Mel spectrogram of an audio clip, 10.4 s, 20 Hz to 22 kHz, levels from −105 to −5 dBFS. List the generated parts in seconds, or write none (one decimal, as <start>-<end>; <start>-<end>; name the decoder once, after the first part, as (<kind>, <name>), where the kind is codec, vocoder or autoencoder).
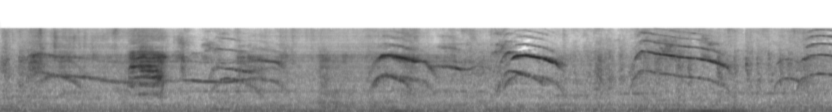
0.4-2.3 (vocoder, WaveNeXt); 3.1-5.7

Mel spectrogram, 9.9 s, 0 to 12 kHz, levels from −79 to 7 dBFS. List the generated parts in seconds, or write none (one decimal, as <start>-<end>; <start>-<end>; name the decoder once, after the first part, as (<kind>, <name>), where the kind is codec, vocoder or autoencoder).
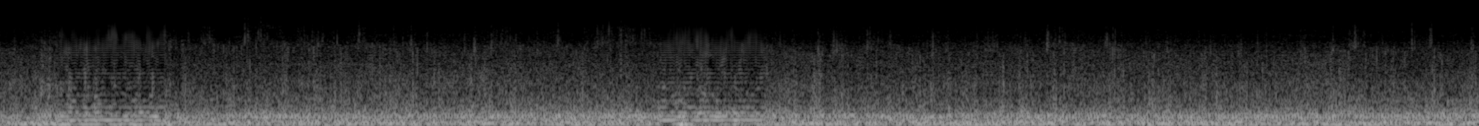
0.4-1.1 (vocoder, BigVGAN v2); 4.4-5.1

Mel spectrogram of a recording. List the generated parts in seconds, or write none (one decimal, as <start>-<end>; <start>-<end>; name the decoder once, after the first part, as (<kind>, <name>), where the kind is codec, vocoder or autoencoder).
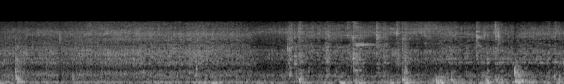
0.0-1.4 (codec, SNAC); 2.5-2.9; 3.9-4.4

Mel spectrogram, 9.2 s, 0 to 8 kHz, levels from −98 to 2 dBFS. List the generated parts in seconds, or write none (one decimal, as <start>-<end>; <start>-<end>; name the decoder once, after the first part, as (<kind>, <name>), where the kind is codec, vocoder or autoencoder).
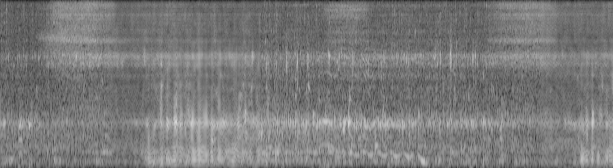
1.6-3.9 (vocoder, Vocos); 8.1-9.2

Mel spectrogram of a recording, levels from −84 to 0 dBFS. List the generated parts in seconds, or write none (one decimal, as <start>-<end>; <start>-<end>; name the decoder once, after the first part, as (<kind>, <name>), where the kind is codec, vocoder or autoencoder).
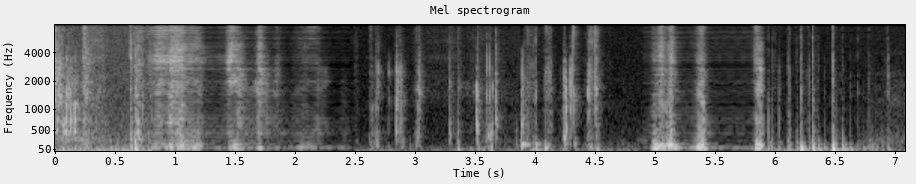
0.8-2.5 (vocoder, HiFi-GAN); 4.9-5.9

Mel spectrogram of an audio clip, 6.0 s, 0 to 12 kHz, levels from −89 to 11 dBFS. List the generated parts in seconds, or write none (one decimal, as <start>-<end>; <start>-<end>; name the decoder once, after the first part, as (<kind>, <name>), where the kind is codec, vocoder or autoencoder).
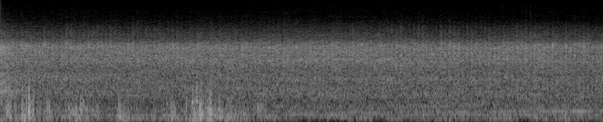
1.9-3.9 (autoencoder, DAC-VAE); 4.9-6.0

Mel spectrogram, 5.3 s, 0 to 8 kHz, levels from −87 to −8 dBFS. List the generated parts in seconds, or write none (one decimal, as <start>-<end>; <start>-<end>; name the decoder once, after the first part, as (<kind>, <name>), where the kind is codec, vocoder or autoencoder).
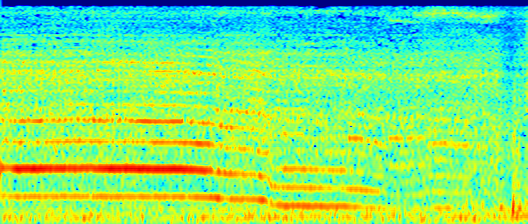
0.9-2.7 (codec, DAC); 4.2-5.3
